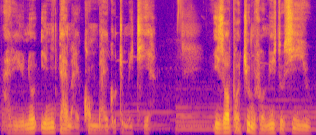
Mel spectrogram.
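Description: A man's voice: sits low, fairly even intonation, fairly quick, a little mellow, soft background music, lightly acted. An actor playing a giggly, lovestruck suitor with a Nigerian accent, teasing and stumbling over his words. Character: giggly lovestruck village suitor, grown man. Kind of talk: comic film acting.

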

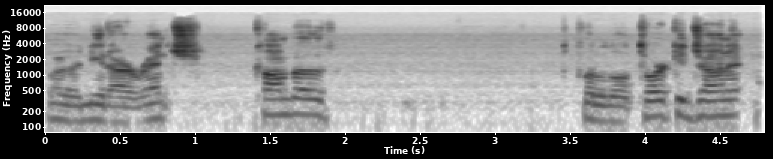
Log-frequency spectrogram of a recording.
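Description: A man's voice: fairly high pitch, moderate pace, sharp tone, slight background noise, poor audio. A man in a home workshop explaining a welding torch swap in a casual, joking, folksy way. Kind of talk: casual workshop how-to narration.

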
